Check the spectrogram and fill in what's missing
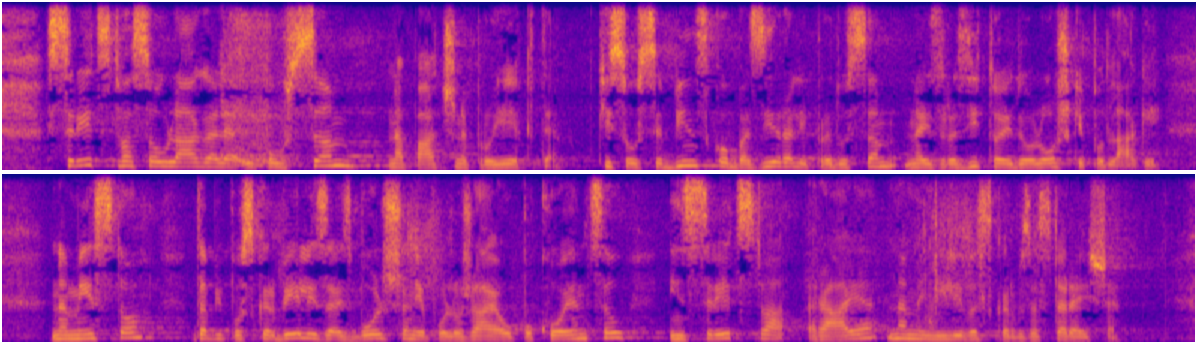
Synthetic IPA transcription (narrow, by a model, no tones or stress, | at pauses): sɾeːt̪st̪ʋasɔwlaːɡalɛʔupɔwsəmnapat͡ʃnɛpɾɔjeːkt̪ɛ̰ | kisɔwsɛbinskɔbaziːɾalipɾɛd̪usəmnaizɾaziːt̪ɔid̪ɛɔloːʃkipɔd̪la̰ːɡḭ | nameːst̪ɔ | d̪abipɔskəɾbeːlizaizboːlʃanjɛpɔlɔʒaːjaupɔkʰoːjɛnt̪sɛwinsɾeːt̪st̪ʋaɾaːjɛnamɛniːliʋəskəɾbzast̪aɾɛjʃɛ̰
